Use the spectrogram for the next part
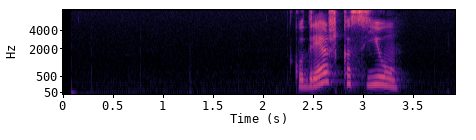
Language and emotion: Russian, positive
